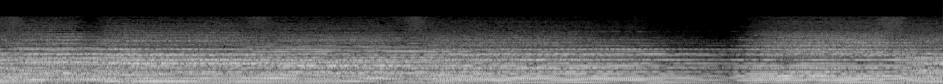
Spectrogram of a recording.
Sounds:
music

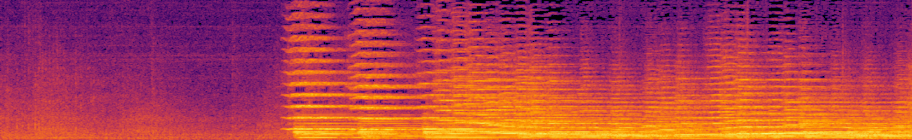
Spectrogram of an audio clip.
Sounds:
music
fiddle
musical instrument

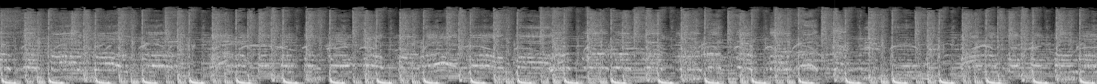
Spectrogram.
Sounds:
music
dance music
pop music

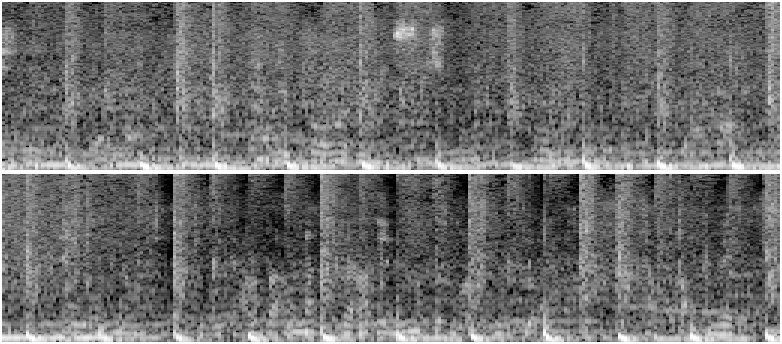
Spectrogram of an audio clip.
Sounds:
music

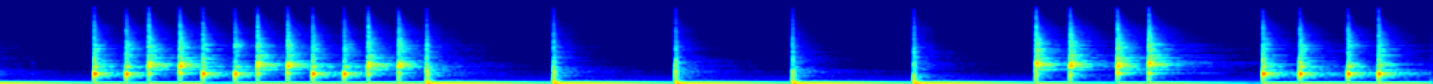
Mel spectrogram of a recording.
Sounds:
playing djembe

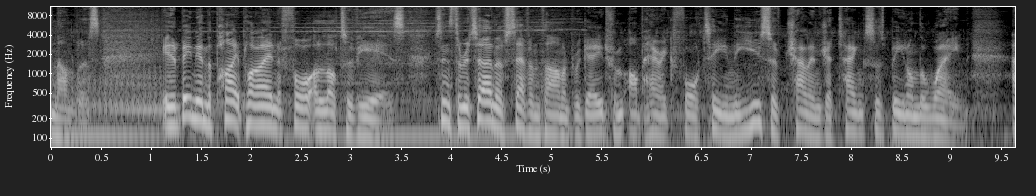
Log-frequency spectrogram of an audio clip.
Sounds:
speech

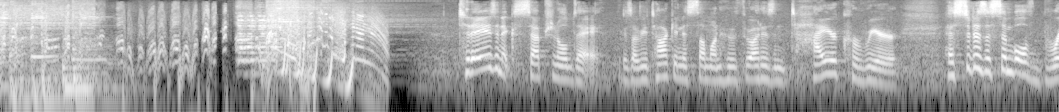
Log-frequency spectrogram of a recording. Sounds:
inside a large room or hall
speech

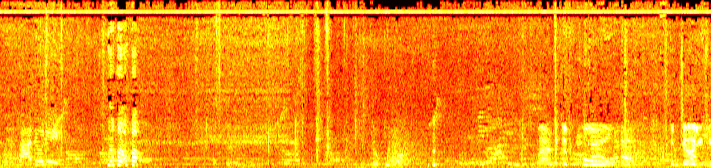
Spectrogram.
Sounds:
speech

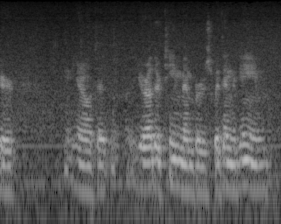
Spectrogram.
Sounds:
speech

